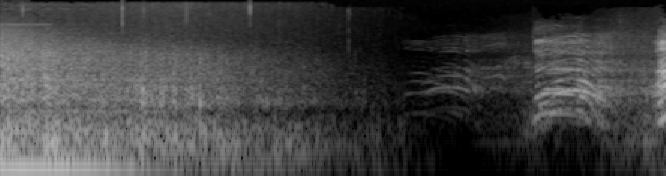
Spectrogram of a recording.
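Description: The tail of a deep boom from a logo-intro sound effect, dying away over about two seconds into silence. A voice starts near the end.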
